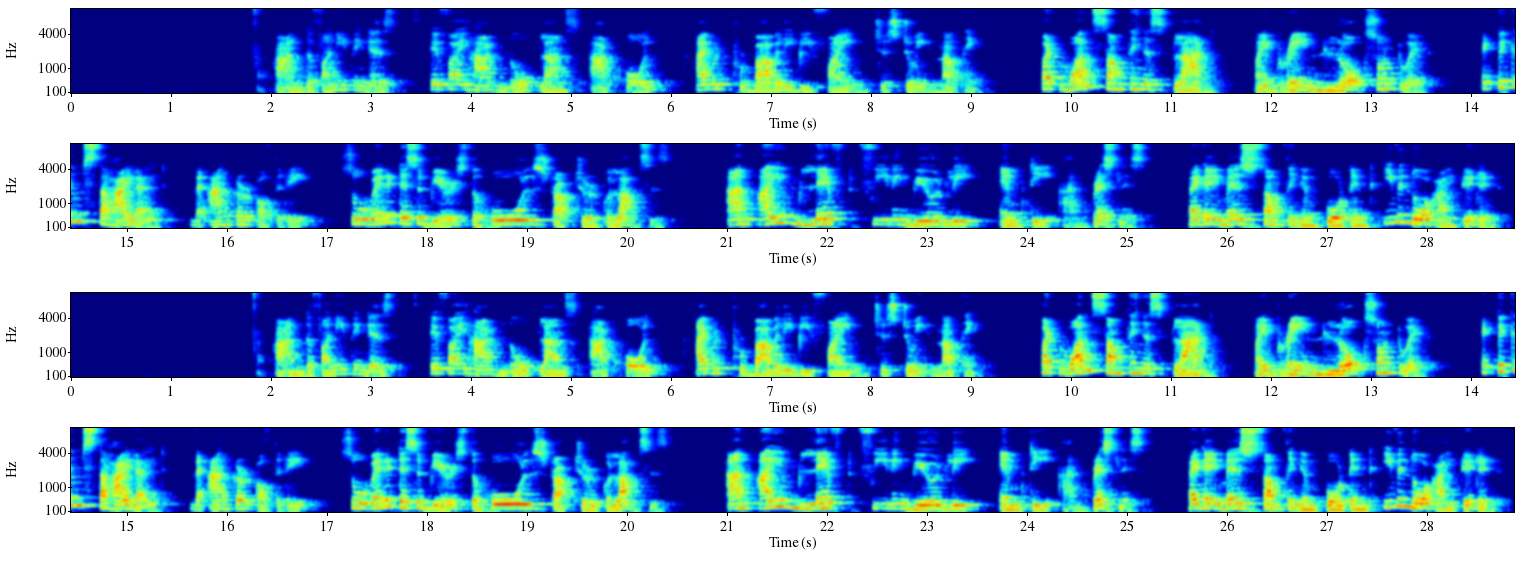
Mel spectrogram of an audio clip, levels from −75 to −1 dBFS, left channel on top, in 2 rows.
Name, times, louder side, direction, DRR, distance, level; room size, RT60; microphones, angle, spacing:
voice 1, 2.0-3.2 3.6-5.8 6.3-9.1 9.7-11.4 11.8-13.5 14.3-15.3 15.6-16.8 17.2-20.3 21.0-22.1 22.5-23.4 23.7-25.1 25.6-28.7, right 2 dB, 55° right, 0 dB, 0.6 m, -22 dB
3.3 x 2.3 x 2.2 m, 0.43 s
head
